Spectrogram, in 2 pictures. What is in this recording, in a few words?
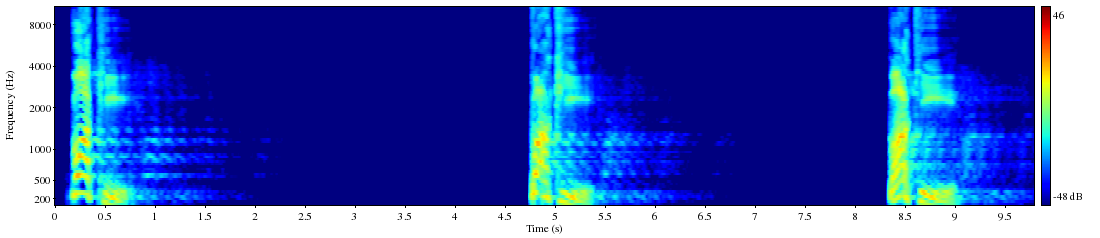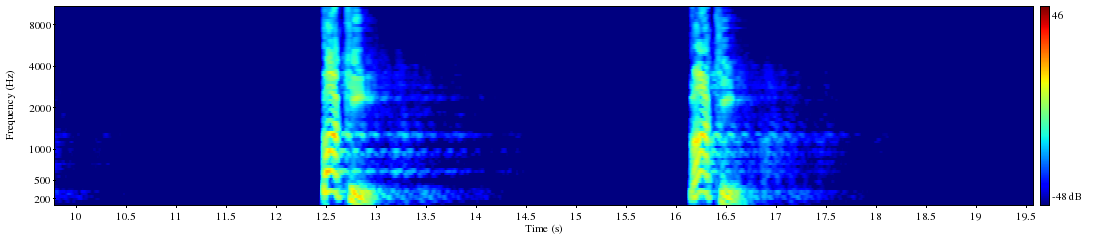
VO FX; BUCKY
